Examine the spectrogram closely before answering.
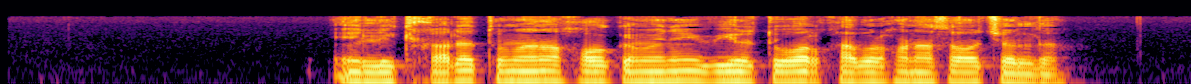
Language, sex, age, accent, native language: Uzbek, male, 18-24, Farg'ona, Uzbek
